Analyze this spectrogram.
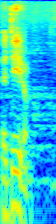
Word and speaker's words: Adytum: Part of the boneyard is called Adytum. Adytum, right? That's how you say it. Adytum. Yes, Adytum.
